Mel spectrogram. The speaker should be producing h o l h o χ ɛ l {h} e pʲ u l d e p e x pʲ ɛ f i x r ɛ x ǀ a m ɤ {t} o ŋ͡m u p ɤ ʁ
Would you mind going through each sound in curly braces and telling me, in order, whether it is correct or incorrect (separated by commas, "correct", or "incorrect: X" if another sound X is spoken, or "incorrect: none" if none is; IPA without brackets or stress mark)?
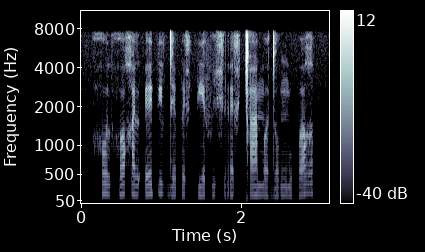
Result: incorrect: ʔ, incorrect: d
